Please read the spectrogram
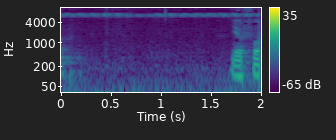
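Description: Faint scratching of a pen writing on paper under a steady high-pitched trill; a man's voice starts near the end.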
